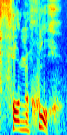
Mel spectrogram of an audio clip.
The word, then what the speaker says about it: Van Gogh: Well, how do you say it in Dutch? I don't In know. Dutch, it's Van Gogh.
